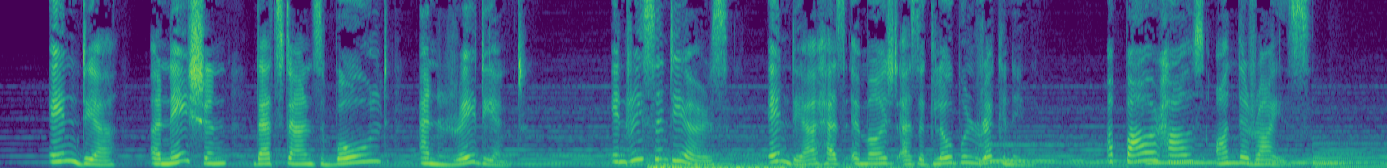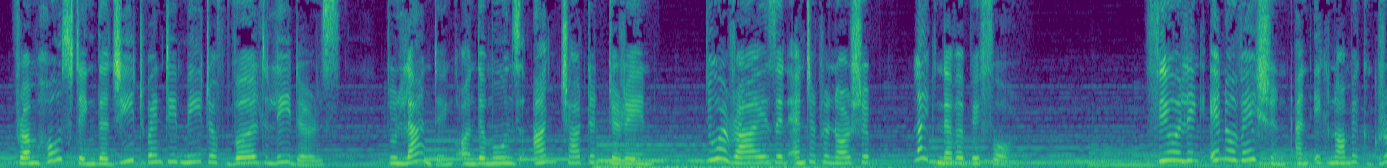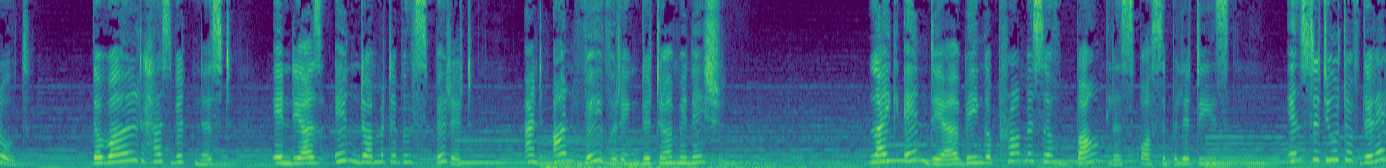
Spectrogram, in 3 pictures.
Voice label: english corporate; IOD

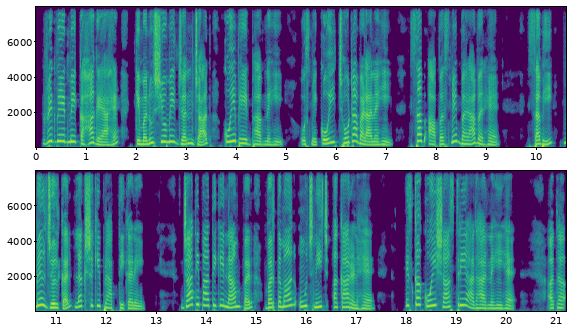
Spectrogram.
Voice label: Hindi

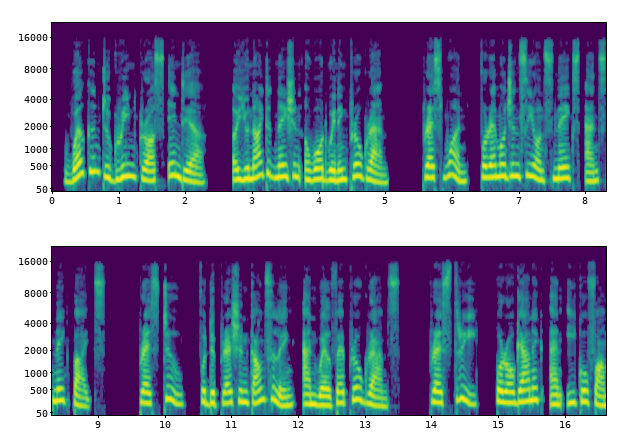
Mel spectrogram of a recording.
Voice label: ivr english

